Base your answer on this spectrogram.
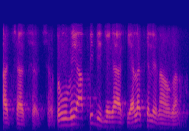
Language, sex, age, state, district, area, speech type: Hindi, male, 45-60, Bihar, Vaishali, rural, conversation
